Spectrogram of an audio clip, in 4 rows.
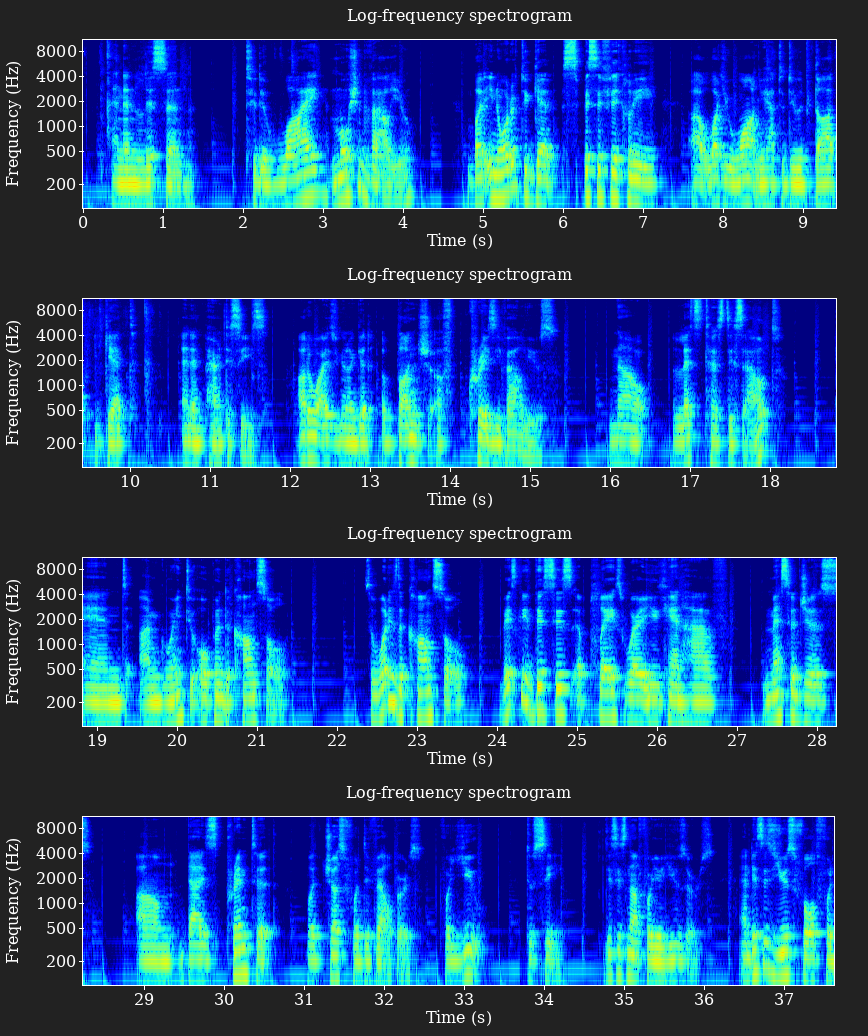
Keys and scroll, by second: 0.0-0.8 typing, 2.6 y, 8.8-10.2 typing, 17.0 super+s.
